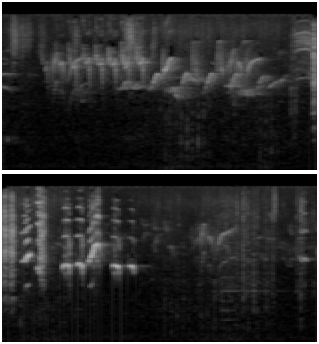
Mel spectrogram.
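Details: Baltimore orioles squabbling over grape jelly give a run of high, slurred whistled notes, then a burst of sharp chattering pulses and clipped whistles repeated about four times a second, fading into softer scattered notes.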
